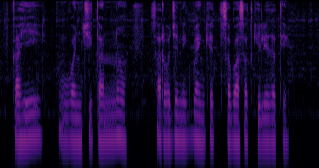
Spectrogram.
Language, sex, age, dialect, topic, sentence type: Marathi, male, 25-30, Standard Marathi, banking, statement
